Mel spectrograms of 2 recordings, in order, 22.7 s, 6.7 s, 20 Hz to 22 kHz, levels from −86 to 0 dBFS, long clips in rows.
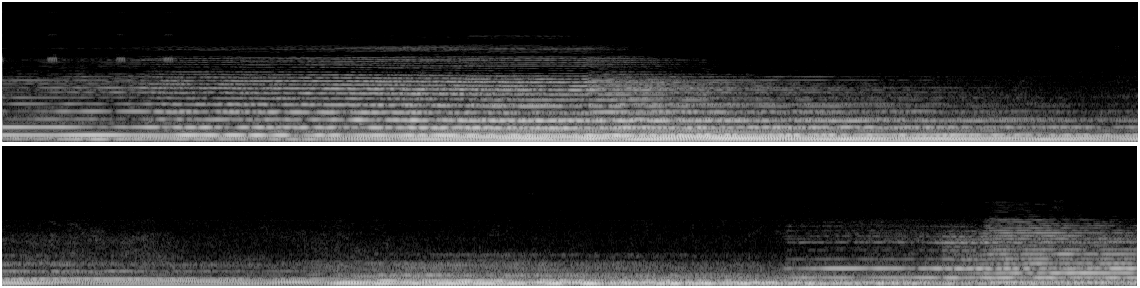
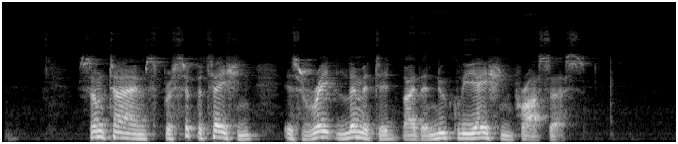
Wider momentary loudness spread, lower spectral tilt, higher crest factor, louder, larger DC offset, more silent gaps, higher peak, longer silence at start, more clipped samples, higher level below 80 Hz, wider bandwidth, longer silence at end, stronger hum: about the same, 11 LU vs 11 LU; first, -10.5 dB/octave vs -9 dB/octave; about the same, 16 dB vs 16 dB; second, -23 LUFS vs -17 LUFS; neither; neither; second, -6 dBFS vs -2 dBFS; second, 0 s vs 0.8 s; neither; first, -34 dBFS vs -62 dBFS; first, 6 kHz vs 4.8 kHz; second, 0 s vs 1 s; neither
